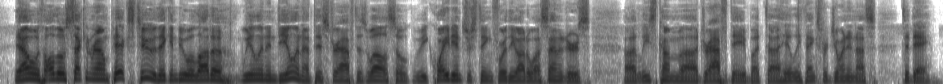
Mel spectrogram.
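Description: In a plain, everyday voice, a man with a Canadian accent speaks at a fairly quick pace. His pitch is fairly high, with ordinary variation. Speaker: sports radio host. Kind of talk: casual sports talk radio. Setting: radio studio. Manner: jokey.

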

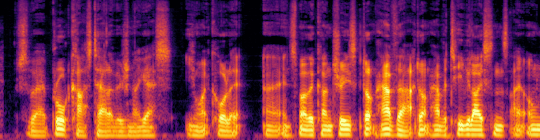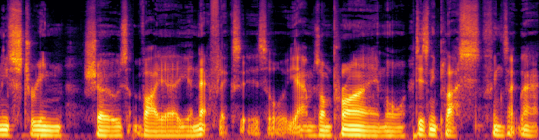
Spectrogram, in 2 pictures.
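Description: A man with a Welsh accent speaks at a very deep, low pitch and a fairly quick pace. His intonation is fairly even, and the recording is very clean with a silent background. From Wales. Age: 30s. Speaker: podcast host, TV and film reviewer. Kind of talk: solo podcast monologue.

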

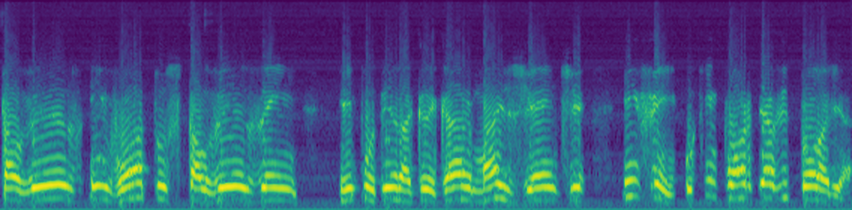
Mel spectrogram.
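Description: Speaking at a very slow pace, the man has a high pitch and fairly even intonation. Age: 60s. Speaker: former politician. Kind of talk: radio interview. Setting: phone call.

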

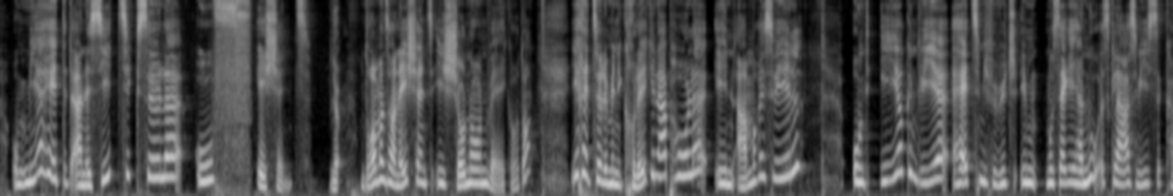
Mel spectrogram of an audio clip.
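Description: A woman with a high pitch and a dark, mellow tone speaks at a moderate pace with very wide pitch swings, in a dry, close sound with no echo. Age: 50s. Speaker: mother of the hosts. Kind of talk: casual chat.

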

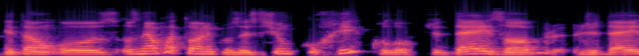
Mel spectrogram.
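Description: Ordinary pitch variation comes through against a quiet background. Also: man. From grew up in Japan, USA and Brasília. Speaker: philosophy researcher. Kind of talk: interview. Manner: halting, many fillers.

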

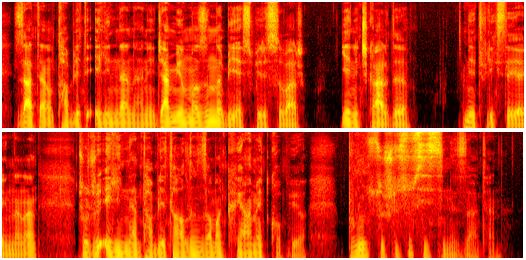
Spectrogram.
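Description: A man with a very deep, low pitch and a dark, mellow tone speaks at a fairly slow pace with fairly even intonation. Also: very clean recording, silent background. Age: 20s. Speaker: podcaster. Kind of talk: solo monologue podcast. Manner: casual, rambling.

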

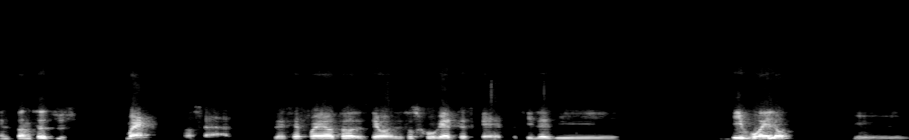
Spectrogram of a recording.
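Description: Very slow speech from a man, broken by long, frequent pauses and marked by big swings in loudness. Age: 30s. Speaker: podcast co-host. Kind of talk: casual chat.

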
